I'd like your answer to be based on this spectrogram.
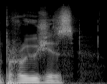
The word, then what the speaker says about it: Bruges: He has done Seven Psychopaths, also with Colin Farrell, and In Bruges, you don't pronounce the S, do you?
